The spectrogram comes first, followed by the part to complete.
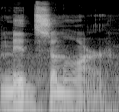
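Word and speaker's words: Midsommar: is a film that Robert Eggers would pronounce as mid Samar if you're hip you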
